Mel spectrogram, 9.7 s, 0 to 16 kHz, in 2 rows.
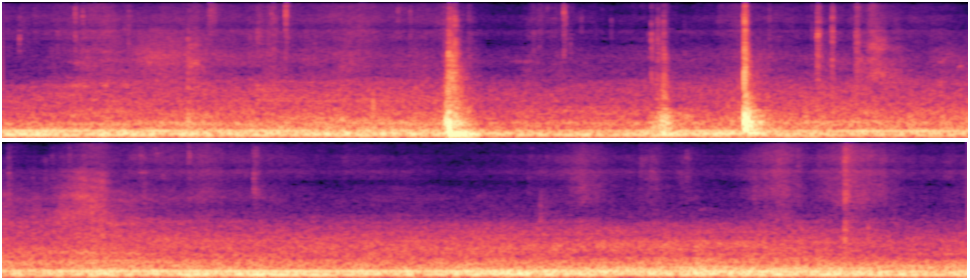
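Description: A car door of a 2017 BMW X3 shutting with a loud thud about two seconds in, then sharper clicks of a door latch about a second and a half later as the front door is opened, over a steady low hum.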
